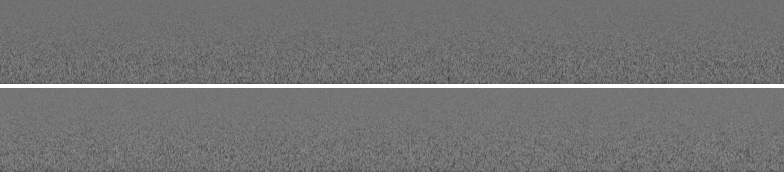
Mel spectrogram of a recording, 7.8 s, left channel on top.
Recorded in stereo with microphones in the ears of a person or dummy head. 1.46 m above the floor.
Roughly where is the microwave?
I don't hear a microwave.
